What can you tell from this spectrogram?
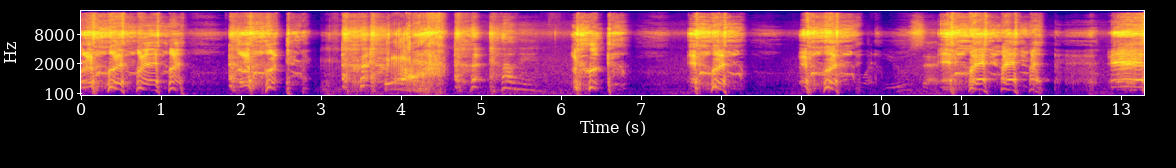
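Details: Repeated harsh cough bursts with throat clearing and brief voiced sounds, background talk in a small room; someone remarks the person has been out in the cold too much; cough.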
